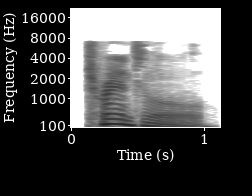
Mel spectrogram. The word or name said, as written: trental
